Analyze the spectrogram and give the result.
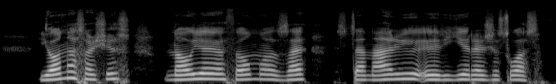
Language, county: Lithuanian, Tauragė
